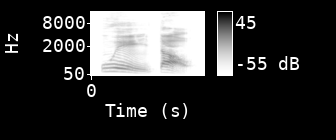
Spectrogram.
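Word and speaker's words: 味道: 따라서 남방에서는 길 도자를 써줌으로써 우웨이다오, 우웨이다오라고 발음해요.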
